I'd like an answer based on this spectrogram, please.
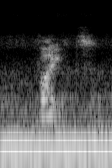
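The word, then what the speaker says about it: wyd: as black right now they get their name from a mispronunciation of the afrikaan word fight which means wide lipped so actually there's the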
